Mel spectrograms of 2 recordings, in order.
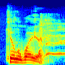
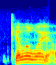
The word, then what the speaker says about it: Kilauea: Kilauea. – Is that what it? Boy, you must be a radio announcer. So that's in Hawaii. – Yeah. – Kilauea, okay.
